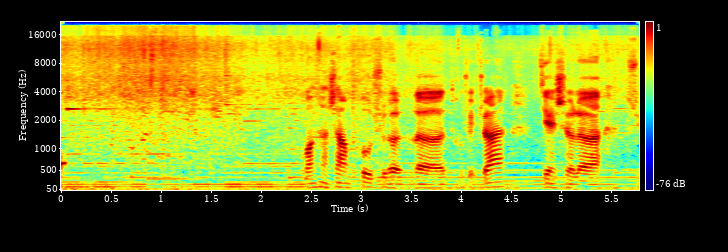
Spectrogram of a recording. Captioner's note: speaking Chinese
